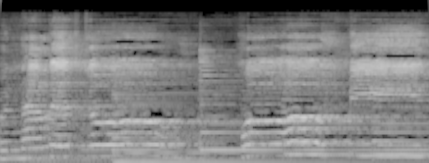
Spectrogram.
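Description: A man singing a worship song in long held notes over instrumental accompaniment, with a low bass note coming in about a second in.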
